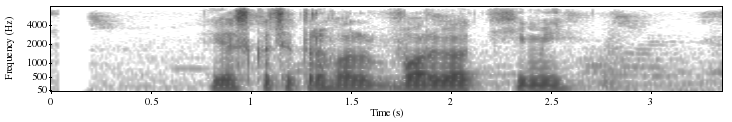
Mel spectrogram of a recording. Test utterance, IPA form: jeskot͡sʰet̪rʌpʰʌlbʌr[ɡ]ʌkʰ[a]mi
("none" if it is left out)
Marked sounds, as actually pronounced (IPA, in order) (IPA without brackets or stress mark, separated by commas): ɡ, i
